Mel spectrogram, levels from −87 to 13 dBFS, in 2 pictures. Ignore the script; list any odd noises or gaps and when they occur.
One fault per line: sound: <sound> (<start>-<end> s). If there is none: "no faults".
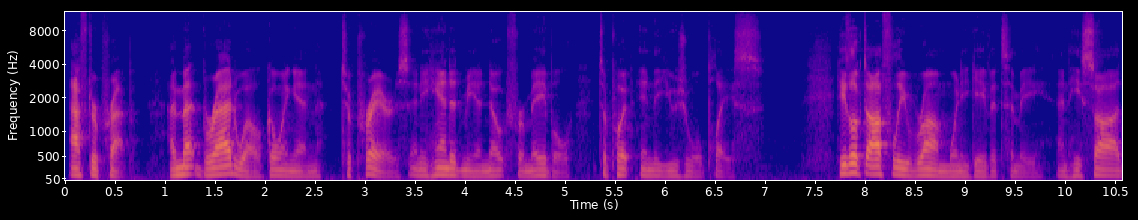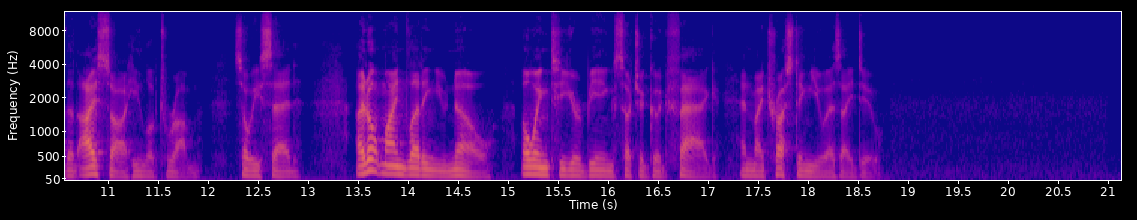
no faults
